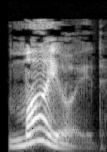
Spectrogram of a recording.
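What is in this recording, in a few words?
"myoid", British English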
